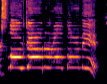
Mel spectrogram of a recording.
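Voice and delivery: very high, loud panicked shout; panicked holler. Acted. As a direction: yell over the rushing sleigh. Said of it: "causing Murray to holler".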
